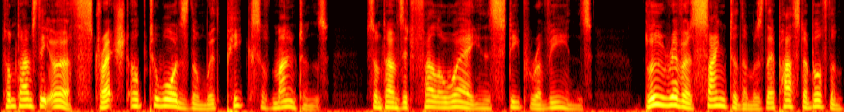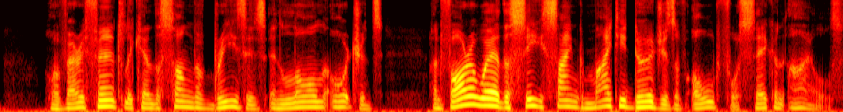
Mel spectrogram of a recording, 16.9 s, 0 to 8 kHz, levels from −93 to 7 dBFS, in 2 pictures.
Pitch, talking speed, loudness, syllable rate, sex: 135 Hz, 180 wpm, -21 LUFS, 5.2 syllables/s, male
